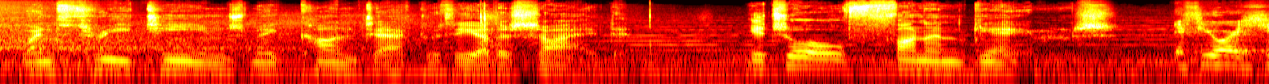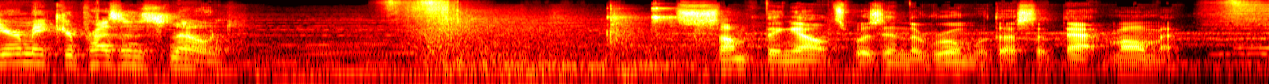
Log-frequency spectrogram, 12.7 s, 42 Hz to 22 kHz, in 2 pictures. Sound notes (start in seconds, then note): 8.3 whoosh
